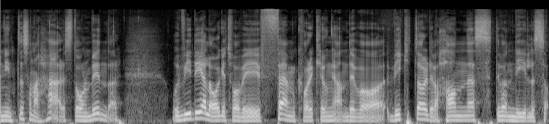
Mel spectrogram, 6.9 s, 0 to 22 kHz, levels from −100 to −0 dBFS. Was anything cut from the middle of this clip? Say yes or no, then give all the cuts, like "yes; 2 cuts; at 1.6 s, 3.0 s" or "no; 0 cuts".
yes; 1 cut; at 5.3 s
